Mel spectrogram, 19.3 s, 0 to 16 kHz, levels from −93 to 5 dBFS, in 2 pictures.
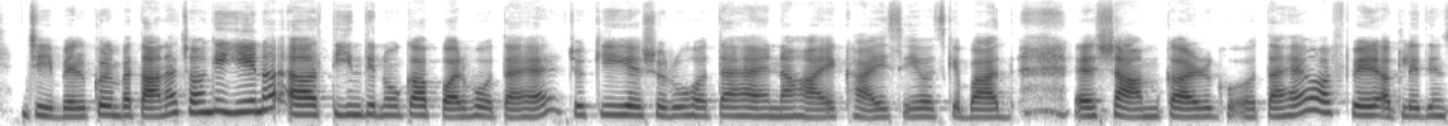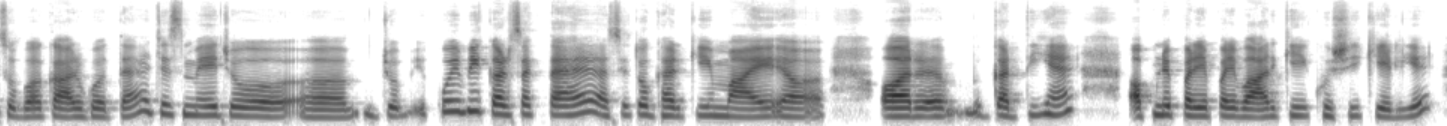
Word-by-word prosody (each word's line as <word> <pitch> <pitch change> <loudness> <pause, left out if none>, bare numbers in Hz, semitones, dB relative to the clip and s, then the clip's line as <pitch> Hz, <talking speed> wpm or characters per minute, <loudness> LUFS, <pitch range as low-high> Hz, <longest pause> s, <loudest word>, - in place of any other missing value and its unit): जी, 230 -4 -3
बिल्कुल, 205 +4 0
बताना 225 +2 +4
चाहूँगी 300 +2 +1
ये 310 +1 +4
ना 365 - +3
अ, 250 - +6
3 245 -1 -4
दिनों 235 -2 -4
का 240 0 +3
पर्व 200 +2 +2
होता 200 -3 -2
है, 195 - -1
जो 240 - -3
कि 250 - -6
ये 240 -1 +1
शुरू 225 -1 -4
होता 220 0 -2
है 210 -1 +1
नहाए-खाए 195 -2 -1
से, 195 +1 -9
उसके 200 0 -9
बाद 190 0 0 0.4
अ, 210 - +4
शाम 200 0 +3
का 210 -3 +4
अर्ग 200 0 -2
होता 195 +1 -3
है 255 - +1
और 320 -5 +2
फिर 230 -1 +5
अगले 210 0 -2
दिन 220 +1 -8
सुबह 200 -2 -4
का 200 - +3
अर्ग 195 +1 -1
होता 195 +1 -4
है 285 +10 -5
जिसमें 240 -3 -3
जो 225 -1 -3 0.2
अ, 185 -1 -3 0.3
जो 220 - -4
भी 230 - -16
कोई 320 0 -1
भी 330 +1 +2
कर 255 -1 +5
सकता 250 0 -2
है, 240 +5 +2
ऐसे 235 +1 -8
तो 245 - -1
घर 220 -1 -1
की 225 -1 -4
माँएँ 200 -1 +3
अ, 200 +1 0 0.4
और 210 0 +9 0.5
करती 235 +3 -1
हैं, 250 +7 +1 0.4
अपने 240 -1 +3
परिप 215 -2 +3
परिवार 200 -3 +4
की 220 -1 -6
खुशी 215 -1 -4
के 200 -3 -2
लिए 195 - -4
220 Hz, 200 wpm, -26 LUFS, 200-240 Hz, 0.5 s, और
